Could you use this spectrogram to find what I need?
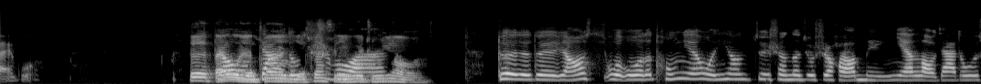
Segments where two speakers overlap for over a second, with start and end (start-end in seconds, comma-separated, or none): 2.1-3.9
